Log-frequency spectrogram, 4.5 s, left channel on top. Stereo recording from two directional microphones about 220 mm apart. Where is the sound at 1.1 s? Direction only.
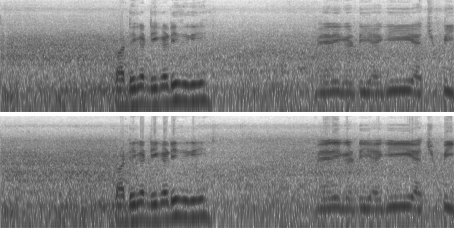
5° left (ahead or behind).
